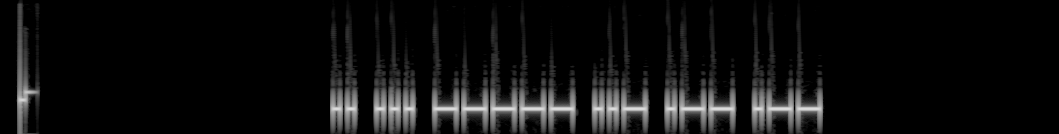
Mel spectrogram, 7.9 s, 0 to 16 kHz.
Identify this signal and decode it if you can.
Morse code, heard as a keyed tone, about 22 wpm, 700 Hz. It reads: IS0UWW
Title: DXCC-100 Call Signs - 6 Characters - 22wpm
